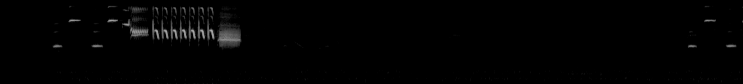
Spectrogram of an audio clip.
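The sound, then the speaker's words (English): A song sparrow sings: several short, high chirping introductory notes lead into a fast, buzzy trill. Silence follows, then a few more high notes near the end. “Song Sparrow.”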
